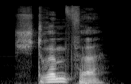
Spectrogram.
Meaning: nominative/accusative/genitive plural of Strumpf
- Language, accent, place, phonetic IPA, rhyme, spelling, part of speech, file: German, Germany, Berlin, [ˈʃtʁʏmp͡fə], -ʏmp͡fə, Strümpfe, noun, De-Strümpfe.ogg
